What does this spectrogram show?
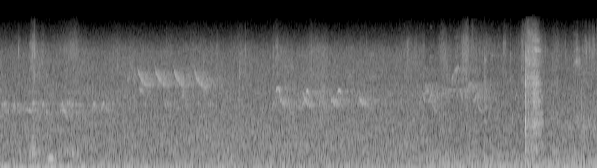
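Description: Outdoor ambience with birds calling: a quick run of high chirps about a second and a half in and another chirping phrase about three seconds in. A single short knock about five seconds in.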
